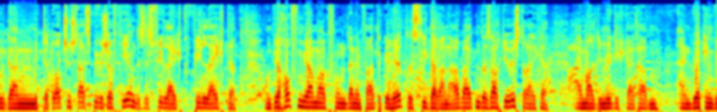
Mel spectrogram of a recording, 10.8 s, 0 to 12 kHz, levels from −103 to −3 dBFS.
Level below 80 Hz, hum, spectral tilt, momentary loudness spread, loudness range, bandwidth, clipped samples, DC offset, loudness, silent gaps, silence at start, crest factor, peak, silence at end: -32 dBFS; none; -7 dB/octave; 8 LU; 3 LU; 11 kHz; 1%; under 0.1%; -11 LUFS; none; 0 s; 10 dB; 0 dBFS; 0 s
